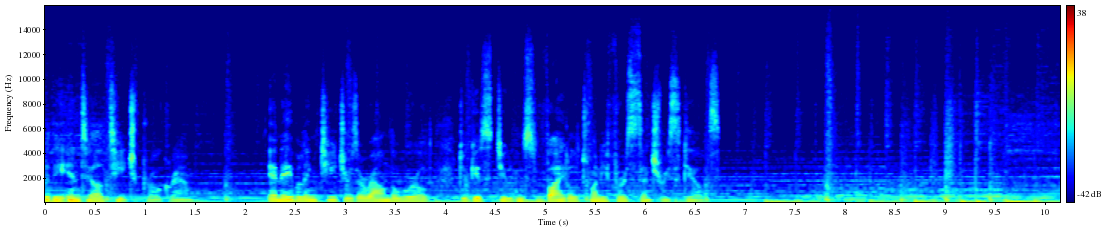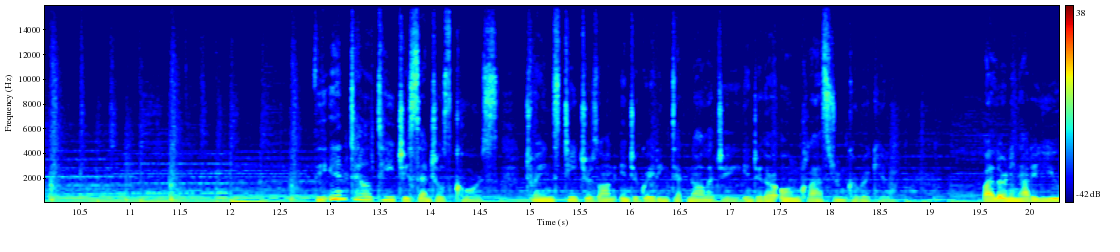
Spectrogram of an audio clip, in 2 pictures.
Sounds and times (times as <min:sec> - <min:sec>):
Speech: 0:00.0 - 0:01.5, 0:02.2 - 0:06.8, 0:12.8 - 0:18.7, 0:19.5 - 0:20.2
Music: 0:00.0 - 0:20.2.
